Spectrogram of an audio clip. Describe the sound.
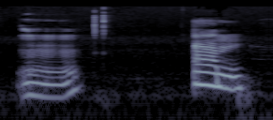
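A quick, quiet double click from a computer mouse clicking on a website, set between two short voiced hums from someone.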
